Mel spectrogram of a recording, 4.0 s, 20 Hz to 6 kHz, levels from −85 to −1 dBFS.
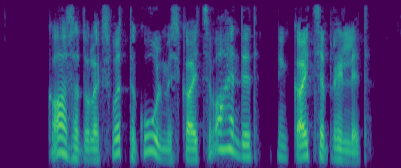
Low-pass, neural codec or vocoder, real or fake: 5.4 kHz; none; real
